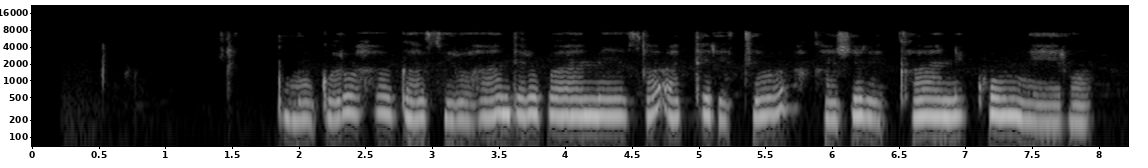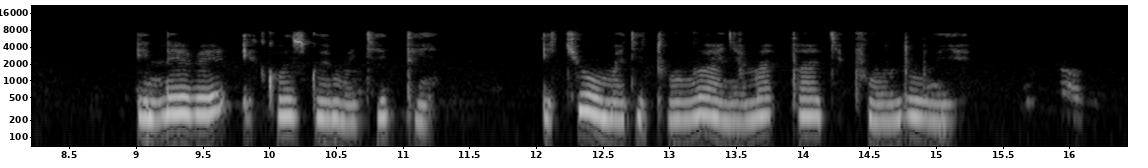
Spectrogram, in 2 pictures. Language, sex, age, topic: Kinyarwanda, female, 36-49, finance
